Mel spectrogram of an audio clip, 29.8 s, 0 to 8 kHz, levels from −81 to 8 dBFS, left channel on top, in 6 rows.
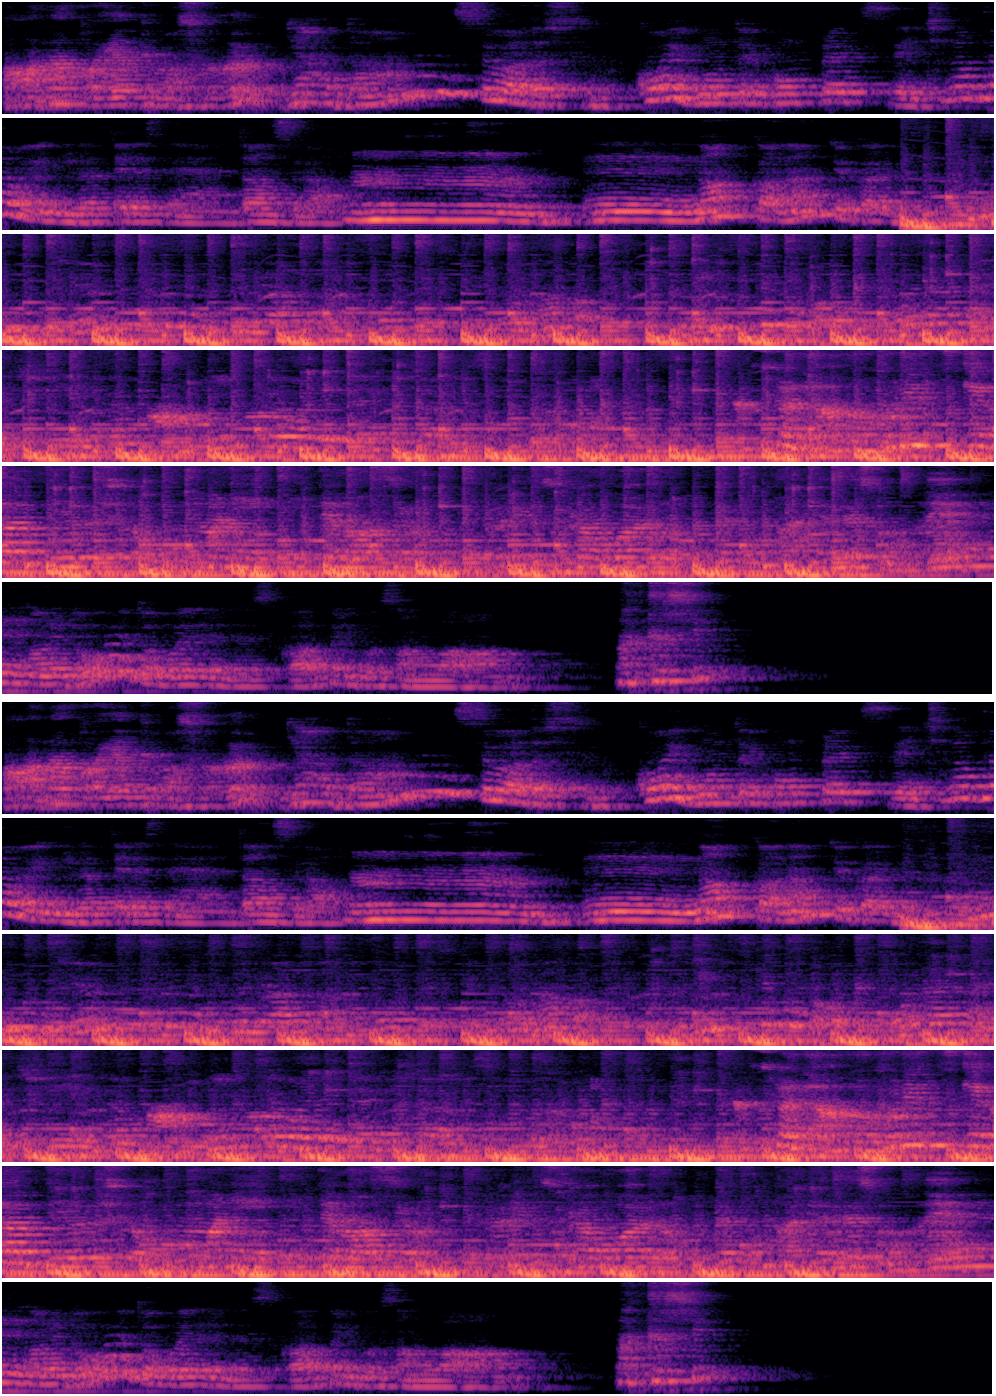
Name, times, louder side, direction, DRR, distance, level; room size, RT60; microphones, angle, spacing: voice 1, 0.0-1.3 6.7-7.8 15.6-16.3 18.5-24.7 27.9-28.3, left 1 dB, 20° right, -11 dB, 0.8 m, -27 dB
voice 2, 1.4-6.6 7.9-9.5 9.8-17.6 24.4-27.4, equal, ahead, -9 dB, 1.1 m, -30 dB
sound 1, 9.4-24.7, left 1 dB, 70° left, 0.3 m, -21 dB
2.3 x 2.2 x 2.9 m, 0.78 s
head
